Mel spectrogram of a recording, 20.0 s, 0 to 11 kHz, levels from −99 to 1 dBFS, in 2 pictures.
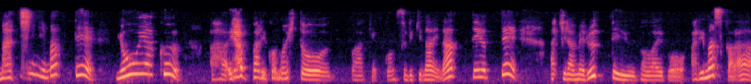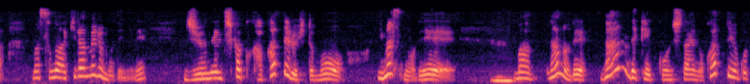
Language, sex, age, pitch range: Japanese, female, 40-59, 185-290 Hz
